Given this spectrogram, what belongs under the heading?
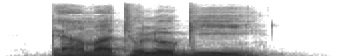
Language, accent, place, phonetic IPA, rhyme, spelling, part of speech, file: German, Germany, Berlin, [ˌdɛʁmatoloˈɡiː], -iː, Dermatologie, noun, De-Dermatologie.ogg
- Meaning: dermatology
